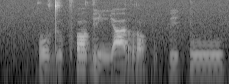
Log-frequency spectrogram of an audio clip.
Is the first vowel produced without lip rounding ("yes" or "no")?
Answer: no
